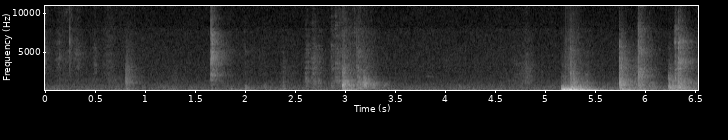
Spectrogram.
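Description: Handling noises: a few light clicks and knocks, then a louder, low thump about five seconds in, followed by two or three smaller knocks.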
